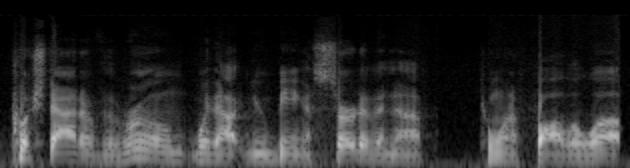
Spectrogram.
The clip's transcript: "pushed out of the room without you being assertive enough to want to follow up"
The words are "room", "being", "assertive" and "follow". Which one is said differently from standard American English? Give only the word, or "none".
none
